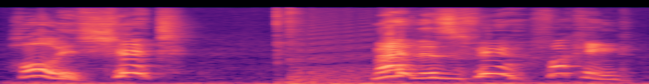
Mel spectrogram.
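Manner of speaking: high, loud frantic swearing; excited exclaiming. Real, not acted. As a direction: yelp it out, overwhelmed.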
